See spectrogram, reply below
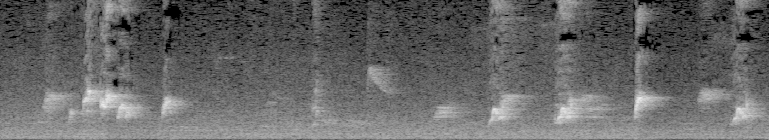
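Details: Song of a Thai red-whiskered bulbul: an opening cluster of sharp warbled notes, a quieter pause with scattered soft chirps, then loud, evenly spaced down-slurred whistles toward the end.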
